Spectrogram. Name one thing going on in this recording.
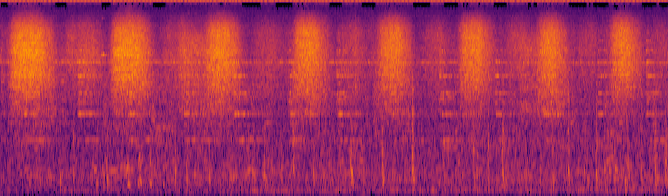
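Train wheels clack and rumble over the rail joints.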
